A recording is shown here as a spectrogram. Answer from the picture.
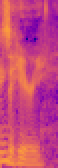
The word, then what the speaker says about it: Zahiri: Did I say it right? Zahiri? – Zahiri, yeah.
